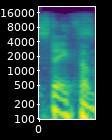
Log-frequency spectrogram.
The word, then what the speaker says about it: Statham: Yeah, he's Jason Statham is pixel art. – Yeah, he is. He is the pixel art of a person. – Is it Statham or Statham? – It's Statham, Statham.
